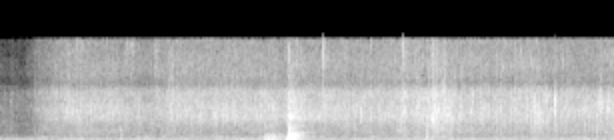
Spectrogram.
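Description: Mixed vegetables for spaghetti, including carrots, cook in a pan over low flame with a soft, steady sizzle, a low constant hum beneath and one brief scrape of stirring midway.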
